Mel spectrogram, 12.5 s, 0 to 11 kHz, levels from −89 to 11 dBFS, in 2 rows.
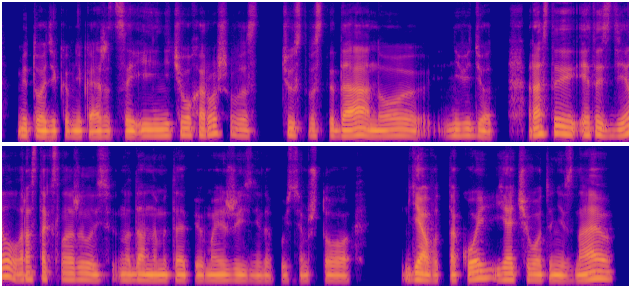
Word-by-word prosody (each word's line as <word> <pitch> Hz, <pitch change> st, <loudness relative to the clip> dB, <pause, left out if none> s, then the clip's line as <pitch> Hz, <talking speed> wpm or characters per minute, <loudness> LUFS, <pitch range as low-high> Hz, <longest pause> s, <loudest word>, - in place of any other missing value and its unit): методика, 90 Hz, -4 st, 0 dB
мне 90 Hz, 0 st, +1 dB
кажется, 90 Hz, +2 st, -1 dB
и 100 Hz, +2 st, +2 dB
ничего 105 Hz, +2 st, +1 dB
хорошего 115 Hz, -2 st, -2 dB
ст -, -, -13 dB, 0.2 s
чувство 110 Hz, -2 st, -4 dB
стыда 100 Hz, +3 st, +4 dB
оно 100 Hz, +1 st, +1 dB, 0.2 s
не 105 Hz, +2 st, -4 dB
ведёт. 105 Hz, -5 st, -2 dB, 0.3 s
Раз 125 Hz, +3 st, +3 dB
ты 130 Hz, -4 st, +2 dB
это 115 Hz, 0 st, 0 dB
сделал, 105 Hz, +5 st, +1 dB
раз 115 Hz, 0 st, -1 dB
так 115 Hz, -, -2 dB
сложилось 105 Hz, -3 st, -2 dB
на 100 Hz, -1 st, -4 dB
данном 95 Hz, -1 st, +2 dB
этапе 95 Hz, -1 st, -2 dB
в 90 Hz, -, -6 dB
моей 95 Hz, 0 st, +2 dB
жизни, 90 Hz, -2 st, -3 dB
допустим, 85 Hz, 0 st, -8 dB
что 90 Hz, -1 st, -3 dB, 0.5 s
я 100 Hz, -1 st, +5 dB
вот 90 Hz, -, -6 dB
такой, 110 Hz, +6 st, +2 dB
я 105 Hz, -5 st, 0 dB
чего-то 95 Hz, -2 st, -2 dB
не 90 Hz, -2 st, +2 dB
знаю, 115 Hz, +8 st, +2 dB
100 Hz, 165 wpm, -22 LUFS, 95-110 Hz, 0.5 s, я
